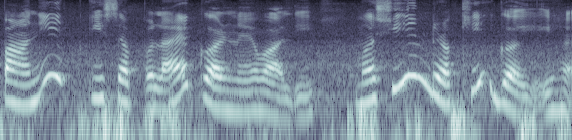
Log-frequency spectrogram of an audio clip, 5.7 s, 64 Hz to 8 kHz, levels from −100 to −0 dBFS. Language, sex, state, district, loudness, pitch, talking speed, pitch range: Hindi, female, Madhya Pradesh, Dhar, -16 LUFS, 230 Hz, 95 wpm, 175-290 Hz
